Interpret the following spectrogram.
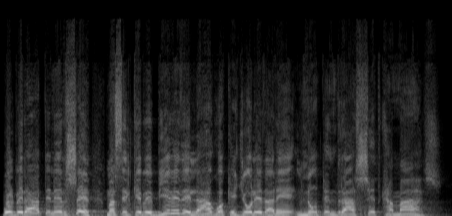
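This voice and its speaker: High-voiced pastor preaching. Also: male voice, fairly even intonation, unhurried. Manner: addresses congregation as brothers, acts out dialogue. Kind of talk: expository sermon.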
